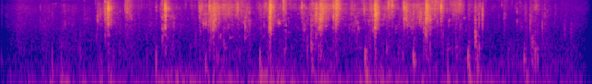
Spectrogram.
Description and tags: running through a puddle
running through a water puddle on the street. the water splashes around and then the person gets back on the wet street
liquid, water, puddle, drip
